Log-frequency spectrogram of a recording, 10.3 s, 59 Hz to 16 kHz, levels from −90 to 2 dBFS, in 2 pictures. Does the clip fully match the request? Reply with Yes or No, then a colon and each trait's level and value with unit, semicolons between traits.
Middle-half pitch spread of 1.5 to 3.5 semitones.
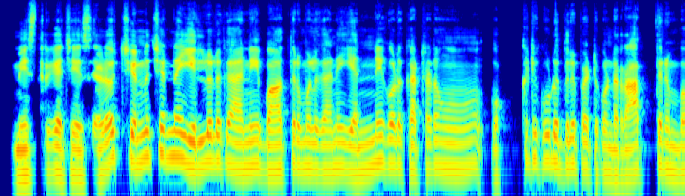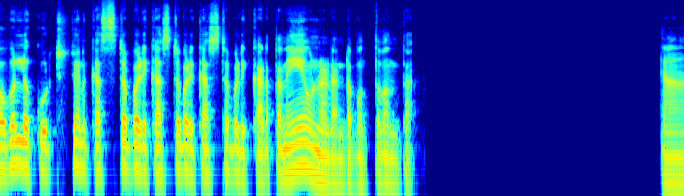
No: average, 4.5 semitones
